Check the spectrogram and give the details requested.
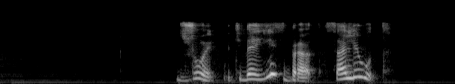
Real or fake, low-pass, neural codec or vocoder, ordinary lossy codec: fake; 7.2 kHz; codec, 44.1 kHz, 7.8 kbps, DAC; Opus, 32 kbps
